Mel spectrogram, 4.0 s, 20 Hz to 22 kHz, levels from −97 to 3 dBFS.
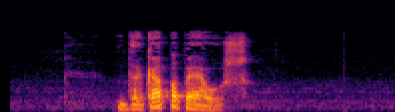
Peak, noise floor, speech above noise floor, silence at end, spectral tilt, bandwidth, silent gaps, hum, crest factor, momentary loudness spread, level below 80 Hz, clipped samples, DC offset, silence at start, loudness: -2 dBFS; -64 dBFS; 46 dB; 1.5 s; -6.5 dB/octave; 8.2 kHz; none; none; 20 dB; 21 LU; -52 dBFS; under 0.1%; under 0.1%; 1.15 s; -18 LUFS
